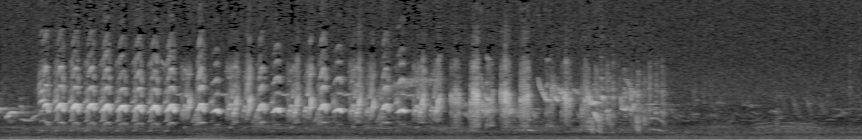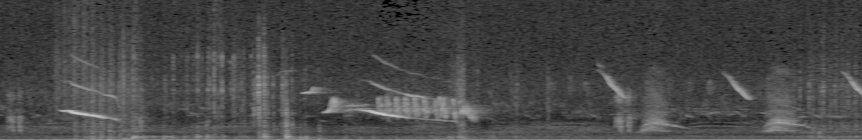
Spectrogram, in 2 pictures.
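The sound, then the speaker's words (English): A rambling, varied common starling song with mimicry: rapid chatters, clicks, buzzy rattles and sliding whistles, delivered in bursts over steady low background hum, with no one speaking. “So it's the starling.”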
